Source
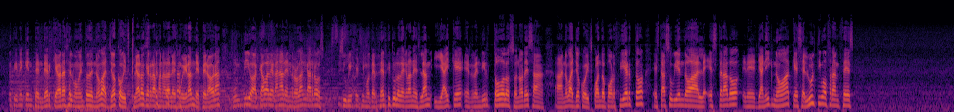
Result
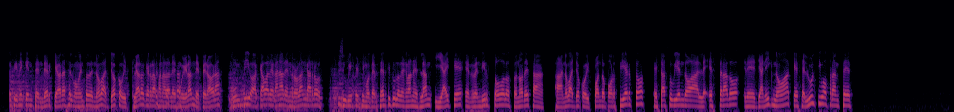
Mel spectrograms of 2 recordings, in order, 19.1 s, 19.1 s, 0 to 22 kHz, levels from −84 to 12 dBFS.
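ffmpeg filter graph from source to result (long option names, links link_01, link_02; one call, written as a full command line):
ffmpeg -i in.wav -filter_complex "[0:a]asettb=1/sr,asplit=3[link_01][link_02][link_03];[link_01]atrim=end=7.584[link_04];[link_02]atrim=start=7.58:end=8.64,asetpts=PTS-STARTPTS,afade=type=in:duration=0.004:curve=qsin,afade=type=out:start_time=1.056:duration=0.004:curve=qsin,lowpass=5300,aecho=1:1:5.9:0.37,atrim=end_sample=46746[link_05];[link_03]atrim=start=8.636[link_06];[link_04][link_05]acrossfade=duration=0.004:curve1=hsin:curve2=qsin[link_07];[link_07][link_06]acrossfade=duration=0.004:curve1=qsin:curve2=hsin,lowpass=1200,acompressor=threshold=-40dB:ratio=6,agate=range=-31dB:threshold=-46dB:ratio=16:detection=peak,volume=4dB" out.wav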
